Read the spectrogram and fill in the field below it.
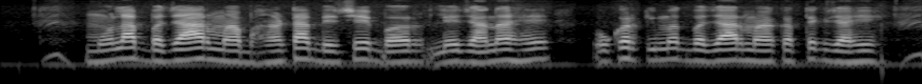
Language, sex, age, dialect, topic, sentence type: Chhattisgarhi, male, 25-30, Northern/Bhandar, agriculture, question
